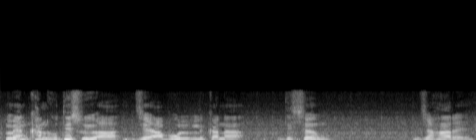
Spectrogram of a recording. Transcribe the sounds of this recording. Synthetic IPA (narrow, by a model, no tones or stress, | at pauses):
mɛnkʰanɦud̪isujuʔad͡ʒɛabulikanaʔ | d̪isəm | d͡ʒaɦãɾɛ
